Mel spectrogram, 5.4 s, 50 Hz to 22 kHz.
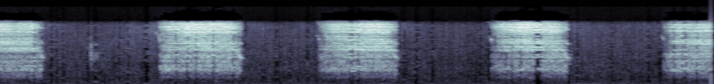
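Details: At a barn owl nest with prey, 23 September 2019 shortly after midnight, harsh broadband screeches of about half a second repeat steadily, roughly one every 1.3 seconds, over quiet background.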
